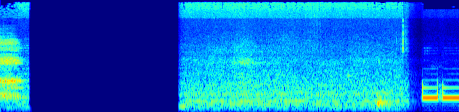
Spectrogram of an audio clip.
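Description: Telephone tones while a call reconnects: the line drops into sudden silence, returns as steady hissing noise, then ends with a brief pair of clean electronic beeps.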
